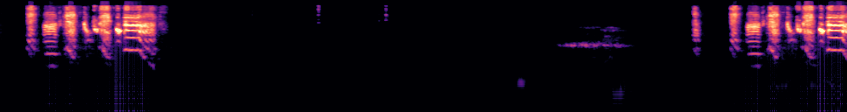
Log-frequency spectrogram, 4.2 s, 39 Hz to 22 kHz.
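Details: Song of a male lab zebra finch, apparently a normal tutor song from a FOXP2 study: bursts of buzzy, nasal, harmonic-rich notes with a brief thin whistle between phrases.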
